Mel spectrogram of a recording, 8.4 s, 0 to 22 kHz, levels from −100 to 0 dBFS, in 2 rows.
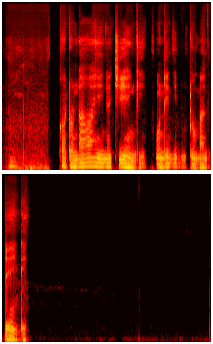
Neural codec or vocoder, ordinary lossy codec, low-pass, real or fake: codec, 44.1 kHz, 7.8 kbps, DAC; none; none; fake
